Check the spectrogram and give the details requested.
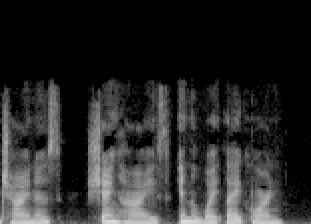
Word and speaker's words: Leghorn: Shanghais, and the White Leghorn. Phoebe, when she pronounces this word, leaves out the H and bears down heavily on the last syllable, so that it rhymes with begone.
